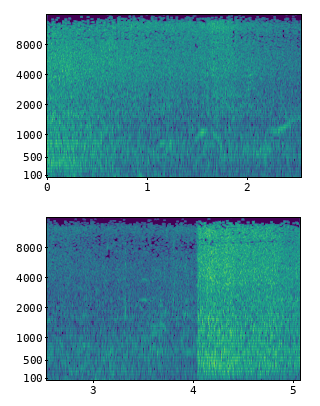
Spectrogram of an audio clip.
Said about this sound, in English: And since I live so close to the ocean, I like to, you know, pay a visit to the beach every once in a while and see how it's going out here.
